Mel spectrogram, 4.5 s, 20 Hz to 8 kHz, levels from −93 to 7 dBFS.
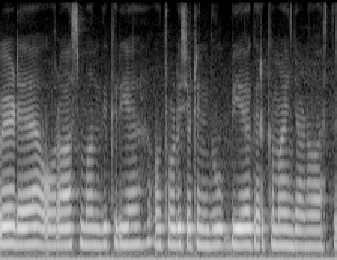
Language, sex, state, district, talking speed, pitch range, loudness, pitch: Marwari, female, Rajasthan, Nagaur, 265 wpm, 190-200 Hz, -15 LUFS, 195 Hz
